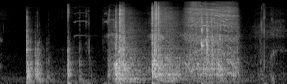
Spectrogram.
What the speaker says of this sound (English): Let's use our 10mm socket to do this.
